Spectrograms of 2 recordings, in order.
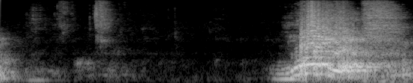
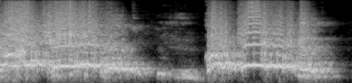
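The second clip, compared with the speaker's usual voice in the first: a squeaky, much higher mock sob; mock crying wail; much slower than usual. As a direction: imitate a panicked wife wailing on a rock. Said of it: "she's on a rock crying".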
